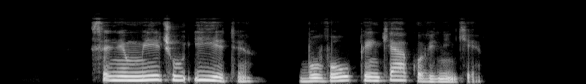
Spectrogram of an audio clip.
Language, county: Lithuanian, Klaipėda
